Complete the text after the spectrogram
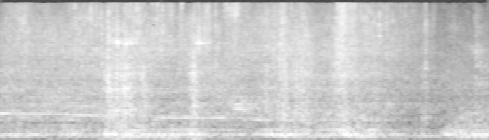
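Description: A car crashes and scrapes through bushes and snow.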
